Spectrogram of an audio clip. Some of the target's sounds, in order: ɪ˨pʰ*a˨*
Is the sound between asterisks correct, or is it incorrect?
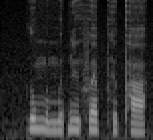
correct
